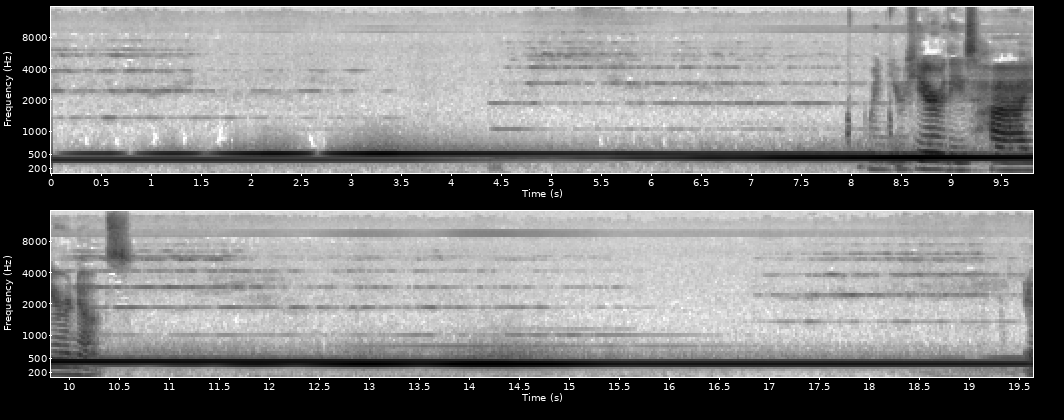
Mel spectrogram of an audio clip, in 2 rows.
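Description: Two 8-inch frosted crystal singing bowls sounding together in two steady tones close in pitch, played with a mallet, swelling and fading; the higher tone pulses at first.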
